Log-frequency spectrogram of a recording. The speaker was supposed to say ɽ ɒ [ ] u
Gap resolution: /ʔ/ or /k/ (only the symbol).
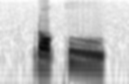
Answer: k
